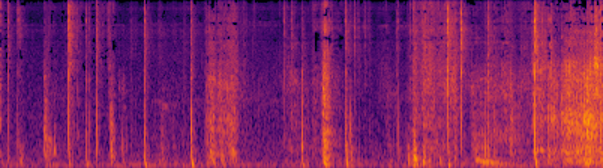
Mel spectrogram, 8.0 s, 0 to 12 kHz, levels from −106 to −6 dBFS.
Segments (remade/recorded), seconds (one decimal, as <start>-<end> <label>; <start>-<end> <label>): 0.0-3.6 recorded; 3.6-7.4 remade; 7.4-8.0 recorded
